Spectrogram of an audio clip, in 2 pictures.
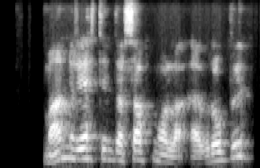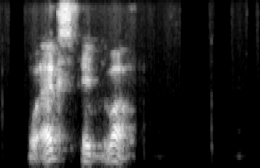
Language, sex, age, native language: Icelandic, male, 50-59, Icelandic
